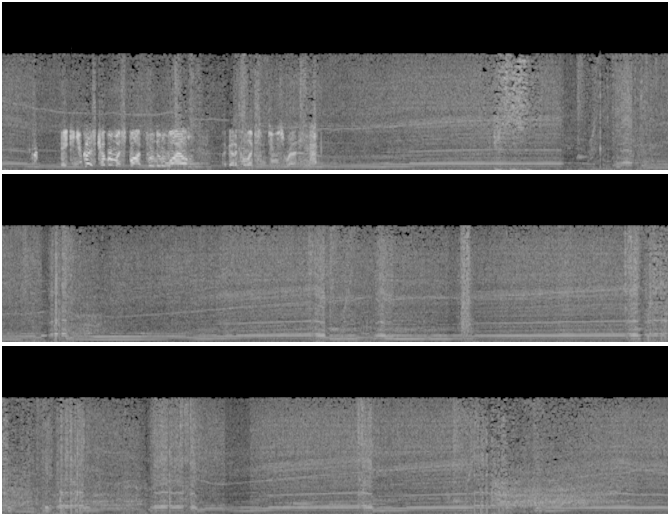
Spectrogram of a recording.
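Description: A sports car engine roars loudly, revving up and down as gears shift.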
